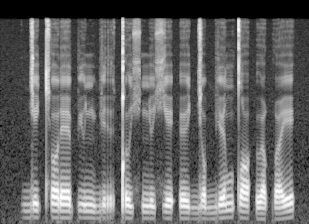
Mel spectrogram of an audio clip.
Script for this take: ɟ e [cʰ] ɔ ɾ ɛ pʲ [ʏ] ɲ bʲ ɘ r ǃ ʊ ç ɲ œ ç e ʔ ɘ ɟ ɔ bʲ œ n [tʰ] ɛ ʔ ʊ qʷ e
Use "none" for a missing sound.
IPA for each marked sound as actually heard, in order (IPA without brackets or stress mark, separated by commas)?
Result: cʰ, u, tˤ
